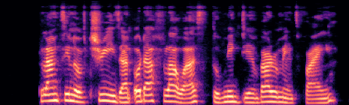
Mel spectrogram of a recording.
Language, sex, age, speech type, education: Nigerian Pidgin, female, 15-29, spontaneous, tertiary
